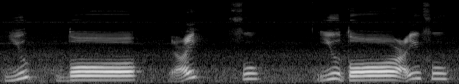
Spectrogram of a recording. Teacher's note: عین کو حلق سے پڑھیں گے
